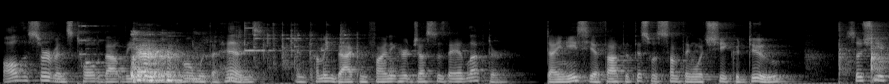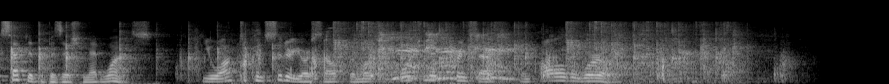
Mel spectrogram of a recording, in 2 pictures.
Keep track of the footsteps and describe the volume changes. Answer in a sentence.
The volume of the footsteps stays about the same.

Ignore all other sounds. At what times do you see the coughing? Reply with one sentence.
You can hear the coughing from 0.8 to 2.3 s and from 12.7 to 14.1 s.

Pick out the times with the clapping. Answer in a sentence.
You can hear the clapping from 8.1 to 16.4 s.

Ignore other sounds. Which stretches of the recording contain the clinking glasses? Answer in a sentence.
You can hear the clinking glasses from 1.9 to 3.5 s.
